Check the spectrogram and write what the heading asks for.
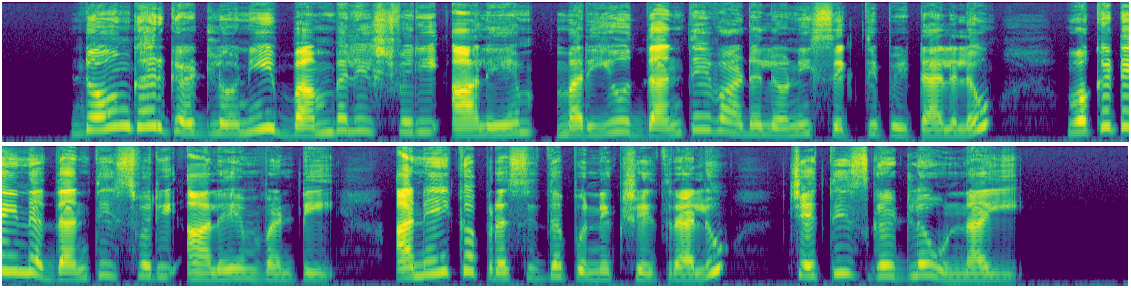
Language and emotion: Telugu, neutral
